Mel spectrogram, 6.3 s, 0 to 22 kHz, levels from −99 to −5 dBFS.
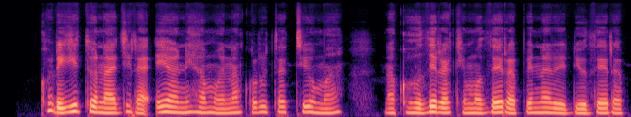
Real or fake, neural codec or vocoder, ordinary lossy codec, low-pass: fake; vocoder, 44.1 kHz, 128 mel bands, Pupu-Vocoder; none; 19.8 kHz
